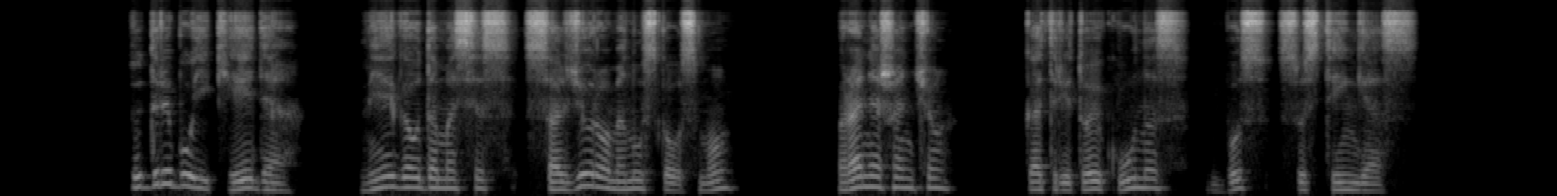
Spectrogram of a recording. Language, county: Lithuanian, Marijampolė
